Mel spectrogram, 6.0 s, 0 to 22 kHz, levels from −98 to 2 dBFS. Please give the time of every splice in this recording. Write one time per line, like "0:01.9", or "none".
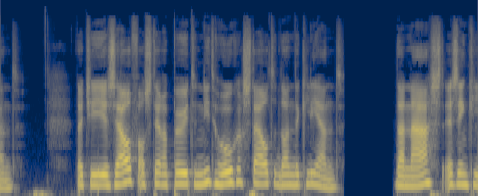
none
